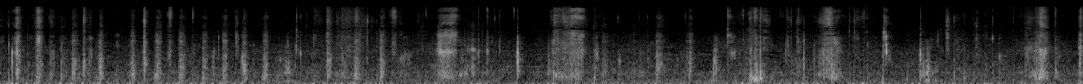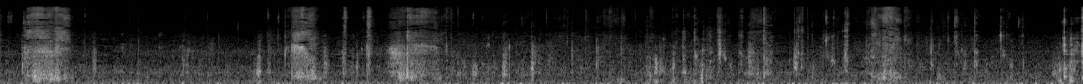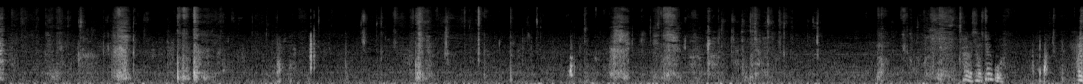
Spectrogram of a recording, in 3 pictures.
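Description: A person eating braised sheep head meat close to a clip-on microphone: irregular wet chewing, lip smacks and sucking at meat and bones, with a few longer slurps, and the rustle of plastic gloves as the meat is torn apart.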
